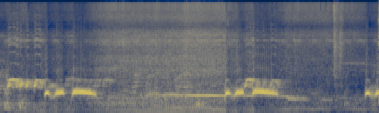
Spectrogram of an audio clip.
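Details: Spotted dove lure calling with short, low coos at the start, a long steady tone in the middle, then a higher note leading into a mellow falling coo.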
